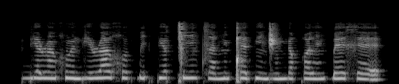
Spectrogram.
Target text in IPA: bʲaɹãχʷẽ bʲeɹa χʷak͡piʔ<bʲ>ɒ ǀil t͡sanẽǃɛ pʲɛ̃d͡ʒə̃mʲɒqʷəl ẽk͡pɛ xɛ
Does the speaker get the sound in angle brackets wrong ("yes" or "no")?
yes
